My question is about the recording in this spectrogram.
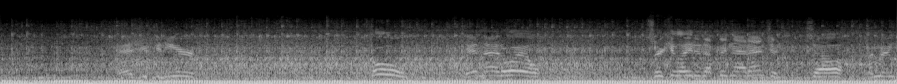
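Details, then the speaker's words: Custom Peterbilt with Cummins diesel after sitting three days, restarted after jumping: low, steady rumble that has idled down to an even idle with no knocks or misses, birds behind; normal idle, not as bad as thought. "there she goes she idled down so not as bad as she thought it was"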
